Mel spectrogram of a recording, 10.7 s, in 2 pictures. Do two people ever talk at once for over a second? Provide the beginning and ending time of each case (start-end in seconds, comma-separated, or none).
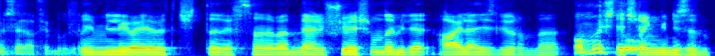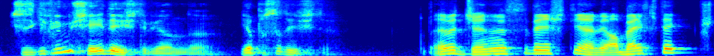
none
